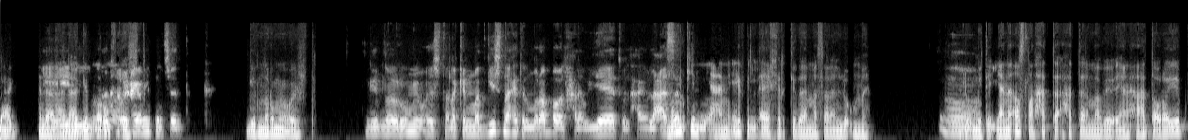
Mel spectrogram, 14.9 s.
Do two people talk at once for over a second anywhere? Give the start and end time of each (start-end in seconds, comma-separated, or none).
0.5-1.8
